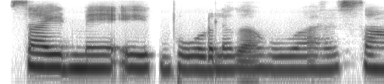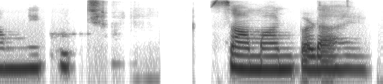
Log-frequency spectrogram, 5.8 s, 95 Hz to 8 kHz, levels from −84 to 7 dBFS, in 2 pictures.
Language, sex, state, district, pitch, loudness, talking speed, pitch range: Hindi, female, Uttar Pradesh, Saharanpur, 215 Hz, -15 LUFS, 125 wpm, 205-220 Hz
